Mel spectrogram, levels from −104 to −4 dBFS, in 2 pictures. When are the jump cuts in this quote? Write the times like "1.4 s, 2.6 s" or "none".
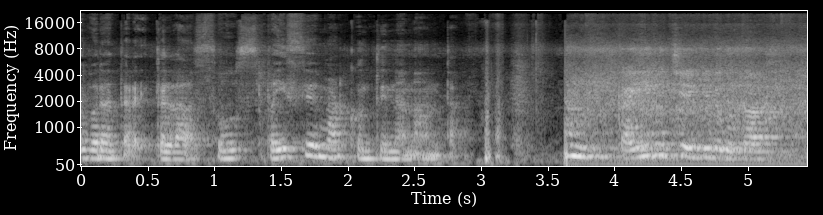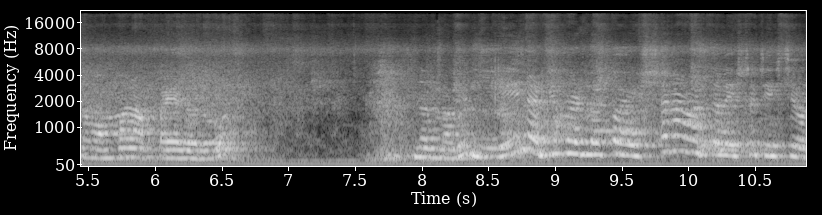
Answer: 3.6 s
